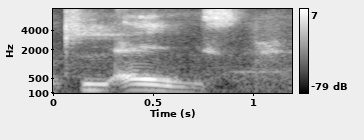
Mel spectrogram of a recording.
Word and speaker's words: Qiayz: Y'all follow her Kia's. She spell it Qiayz. I remember how to pronounce it now because the whole interview I got it wrong.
